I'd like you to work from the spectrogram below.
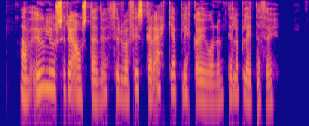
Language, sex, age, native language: Icelandic, female, 40-49, Icelandic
